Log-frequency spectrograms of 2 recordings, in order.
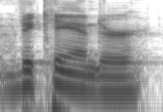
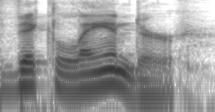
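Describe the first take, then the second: First: The name has no L sound before 'ander'. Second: The name has an L sound before 'ander'. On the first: This is how the other person said the name. The speaker calls it right. "you said uh" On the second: This is how the speaker wrongly believed the name went. The speaker calls it wrong. "I thought her name was Vic Lander"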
